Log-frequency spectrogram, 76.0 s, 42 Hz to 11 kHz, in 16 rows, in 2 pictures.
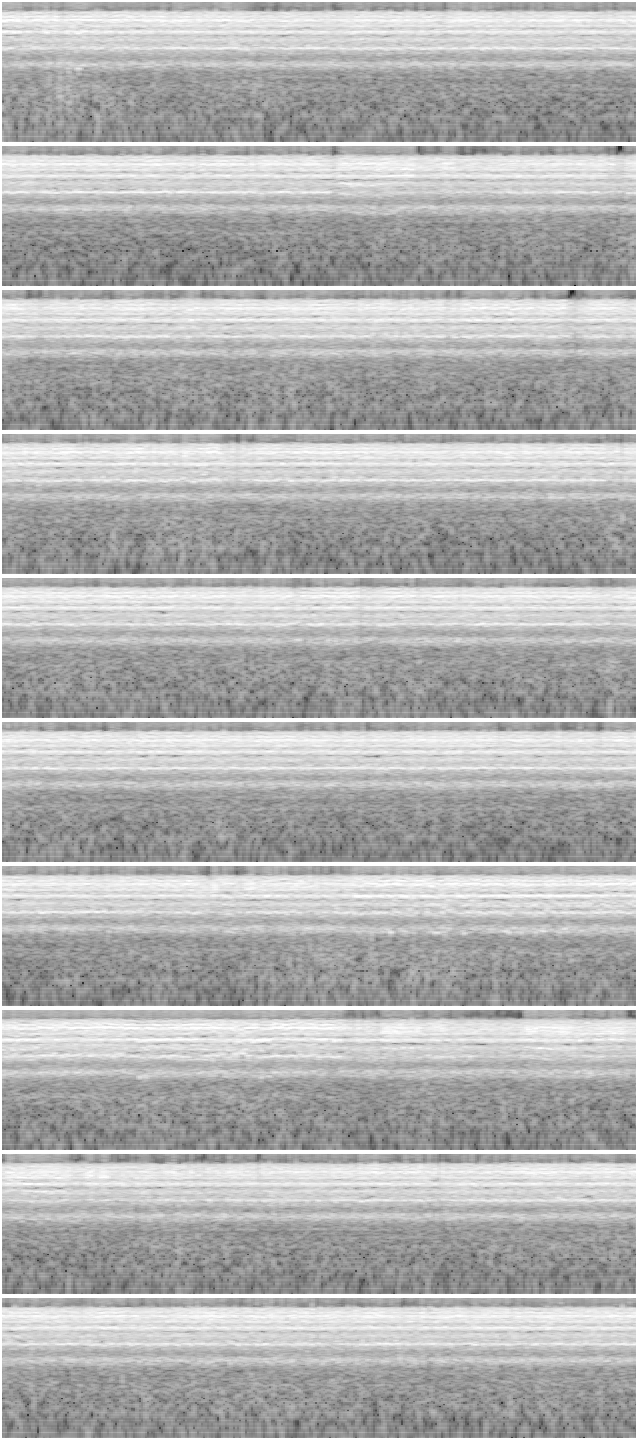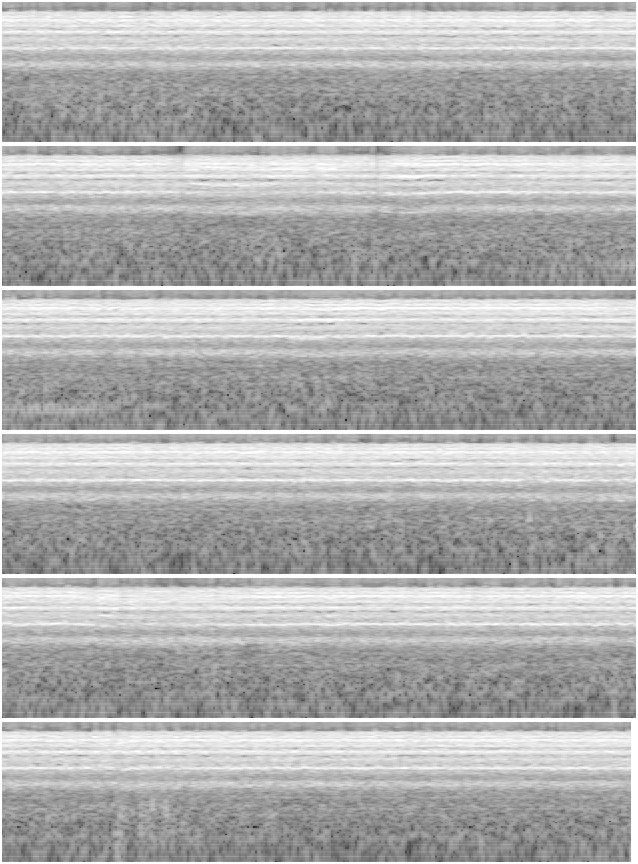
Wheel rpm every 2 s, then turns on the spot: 230, 230, 230, 230, 230, 230, 240, 230, 230, 230, 230, 230, 230, 230, 230, 230, 210, 220, 220, 230, 230, 230, 240, 230, 230, 230, 230, 230, 230, 230, 230, 230, 230, 230, 230, 230, 230, 230.
none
